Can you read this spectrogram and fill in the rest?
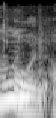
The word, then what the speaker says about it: Eoin: Also man schreibt in Eoin. – Ja, genau. – Also es ist bestimmt irisch oder sowas. – Ja, genau. Ich glaube, er wird Owen ausgesprochen.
